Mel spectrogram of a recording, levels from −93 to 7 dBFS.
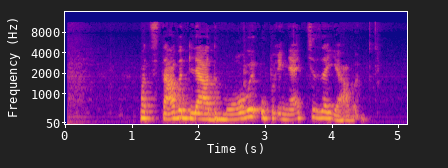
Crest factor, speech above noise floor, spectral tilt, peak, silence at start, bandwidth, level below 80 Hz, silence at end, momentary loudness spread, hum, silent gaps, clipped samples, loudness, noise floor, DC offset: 16 dB; 40 dB; -7 dB/octave; -2 dBFS; 0.05 s; 11.5 kHz; -54 dBFS; 0.65 s; 10 LU; none; none; under 0.1%; -15 LUFS; -55 dBFS; under 0.1%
